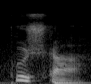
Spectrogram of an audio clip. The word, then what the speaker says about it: Pushka: There was admiration in her voice, and I realized that the word sounded like the rustle of leaves, like the wind. Pushka. I was right. I was fucking saying it right.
